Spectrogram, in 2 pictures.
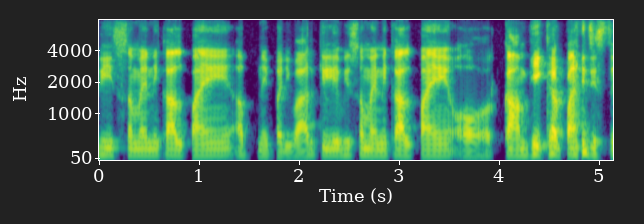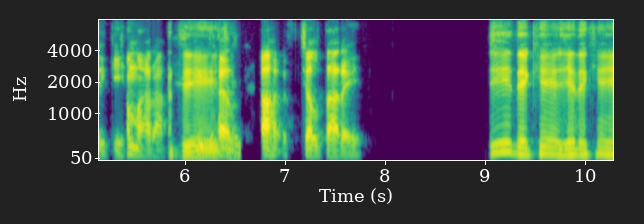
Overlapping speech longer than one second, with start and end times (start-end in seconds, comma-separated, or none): none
